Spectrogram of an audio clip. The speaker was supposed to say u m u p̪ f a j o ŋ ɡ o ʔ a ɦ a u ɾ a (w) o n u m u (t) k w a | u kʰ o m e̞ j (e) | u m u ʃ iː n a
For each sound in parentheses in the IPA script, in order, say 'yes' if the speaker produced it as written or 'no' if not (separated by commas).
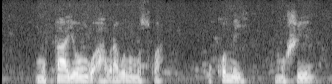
no, no, yes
